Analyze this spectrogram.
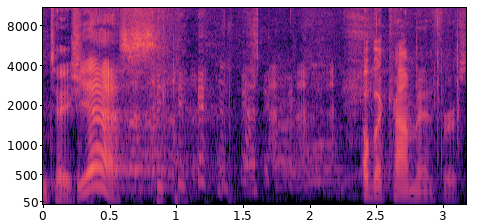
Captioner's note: group laughs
